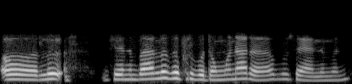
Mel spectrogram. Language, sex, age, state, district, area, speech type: Bodo, female, 18-30, Assam, Baksa, rural, conversation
